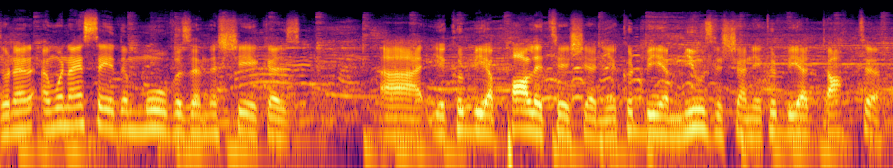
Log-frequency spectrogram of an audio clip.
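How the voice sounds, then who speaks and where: A man's voice: on the high side, vocal fry. A man in his sixties from Jamaica, an award honoree and radio producer, talking earnestly in an event interview and repeating words as he searches for them. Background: music.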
